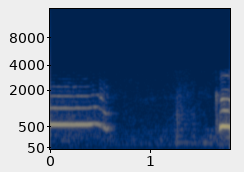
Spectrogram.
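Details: Female cocker spaniel, aged seven, at home in Thomasville, North Carolina, singing on request: a level, held howl that fades out, a short pause, then a fresh howl beginning.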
